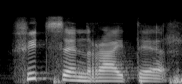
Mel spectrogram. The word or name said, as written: Pfuetzenreiter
